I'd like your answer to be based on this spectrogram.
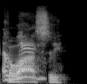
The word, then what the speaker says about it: Colossae: Before we get going on that more, where is the city of Colossae? I'm sorry. – Colossae. I pronounce it Colossae.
